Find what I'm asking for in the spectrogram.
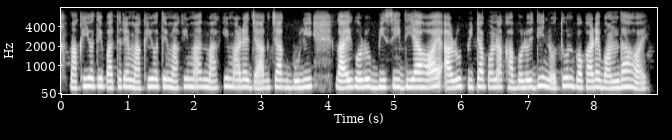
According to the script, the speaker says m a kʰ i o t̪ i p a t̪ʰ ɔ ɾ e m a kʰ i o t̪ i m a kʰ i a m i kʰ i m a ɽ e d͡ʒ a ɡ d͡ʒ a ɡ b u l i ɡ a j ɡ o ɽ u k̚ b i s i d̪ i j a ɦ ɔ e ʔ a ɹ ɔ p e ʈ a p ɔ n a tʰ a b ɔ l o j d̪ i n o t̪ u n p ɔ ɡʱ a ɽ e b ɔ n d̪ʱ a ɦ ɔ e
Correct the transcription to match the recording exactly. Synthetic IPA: m a kʰ i o t̪ i p a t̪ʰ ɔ ɾ e m a kʰ i o t̪ i m a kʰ i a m a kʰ i m a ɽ e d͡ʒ a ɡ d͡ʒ a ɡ b u l i ɡ a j ɡ o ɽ u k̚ b i s i d̪ i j a ɦ ɔ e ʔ a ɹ u p i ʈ a p ɔ n a kʰ a b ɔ l o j d̪ i n o t̪ u n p ɔ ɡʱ a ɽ e b ɔ n d̪ʱ a ɦ ɔ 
